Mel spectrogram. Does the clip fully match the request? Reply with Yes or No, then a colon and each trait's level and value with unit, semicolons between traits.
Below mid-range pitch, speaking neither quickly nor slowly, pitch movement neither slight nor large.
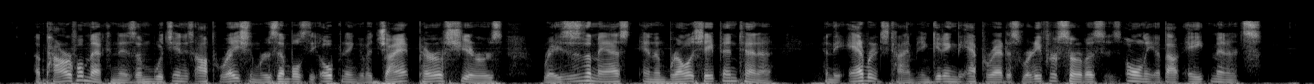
Yes: low, 120 Hz; average, 180 wpm; average, 4.2 semitones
